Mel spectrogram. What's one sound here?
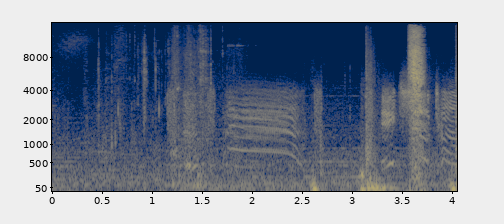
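A man shouts a question.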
